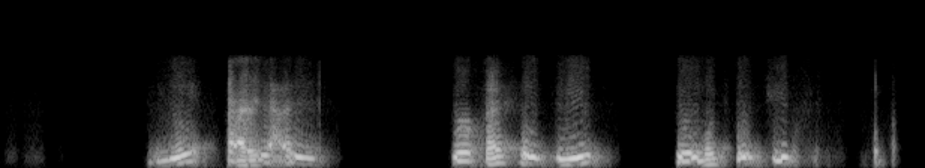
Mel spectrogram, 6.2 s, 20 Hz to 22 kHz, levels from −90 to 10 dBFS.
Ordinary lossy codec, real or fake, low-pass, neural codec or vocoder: Opus, 32 kbps; fake; 5.4 kHz; codec, 16 kHz, 0.5 kbps, FreqCodec, smaller model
